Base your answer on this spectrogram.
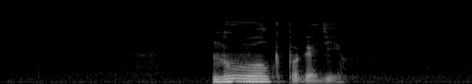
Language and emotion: Russian, neutral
